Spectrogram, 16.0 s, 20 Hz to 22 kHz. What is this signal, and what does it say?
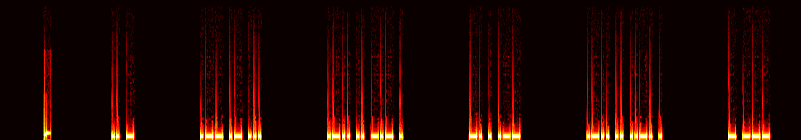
Morse code, heard as a keyed tone, about 25 wpm, 700 Hz. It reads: IT WAS LIKE NEW LIFE TO
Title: 4x Word-Spacing - Sentences from Top 300 Words - 25wpm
